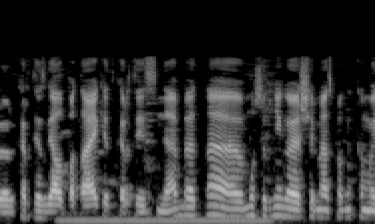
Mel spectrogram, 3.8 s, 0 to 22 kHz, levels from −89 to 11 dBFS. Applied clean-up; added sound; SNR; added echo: classical method Wiener filter.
